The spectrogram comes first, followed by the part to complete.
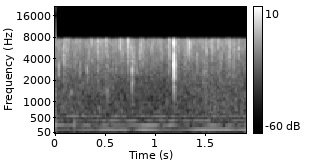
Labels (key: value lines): label: biophony, midshipman
recorder: SoundTrap 500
